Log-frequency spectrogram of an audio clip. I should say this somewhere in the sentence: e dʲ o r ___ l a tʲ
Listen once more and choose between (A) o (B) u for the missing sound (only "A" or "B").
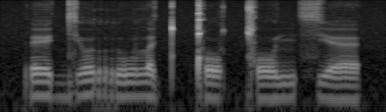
B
